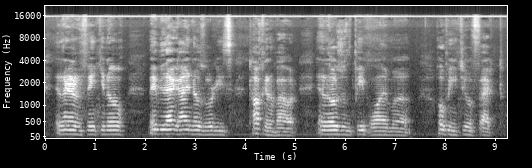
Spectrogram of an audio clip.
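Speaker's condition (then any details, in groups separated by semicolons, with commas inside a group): Brain injury; accident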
